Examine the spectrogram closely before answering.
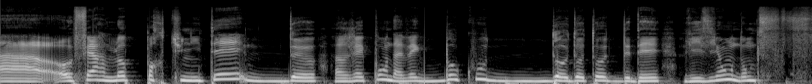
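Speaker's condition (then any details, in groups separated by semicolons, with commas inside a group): Stuttering; stuttering since early childhood at school, speech therapy helped, told elimination almost impossible; stuttering persists, described by him as an accent; repeated sounds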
